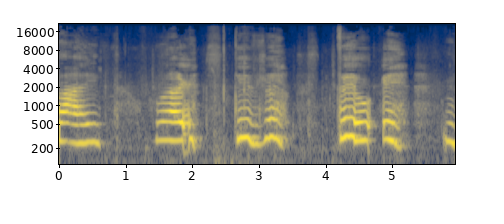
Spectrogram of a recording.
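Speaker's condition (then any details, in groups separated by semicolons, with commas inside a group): Cerebral palsy; from birth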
